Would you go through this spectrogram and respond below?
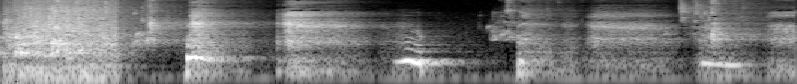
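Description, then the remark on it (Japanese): Bathwater sloshes and splashes in several uneven surges, like a body shifting and rising out of a filled tub, with brief quiet gaps between the wet swishes. “今度は一旦お風呂から上がって。”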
